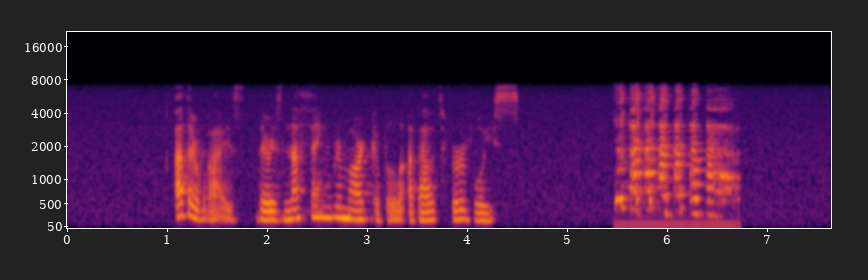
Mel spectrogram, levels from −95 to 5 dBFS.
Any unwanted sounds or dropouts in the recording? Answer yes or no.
yes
